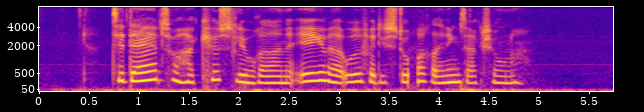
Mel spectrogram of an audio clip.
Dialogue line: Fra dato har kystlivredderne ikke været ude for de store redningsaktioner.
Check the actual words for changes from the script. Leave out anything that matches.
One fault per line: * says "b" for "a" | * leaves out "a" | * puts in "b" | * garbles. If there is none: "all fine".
* says "Til" for "Fra"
